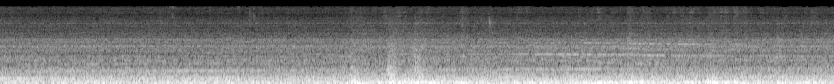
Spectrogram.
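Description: Electric suburban train running along the track: a steady low rumble of wheels on rail with a faint shifting whine. A few clacks sound about three seconds in as it crosses the level crossing, and the rumble grows a little louder after that.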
